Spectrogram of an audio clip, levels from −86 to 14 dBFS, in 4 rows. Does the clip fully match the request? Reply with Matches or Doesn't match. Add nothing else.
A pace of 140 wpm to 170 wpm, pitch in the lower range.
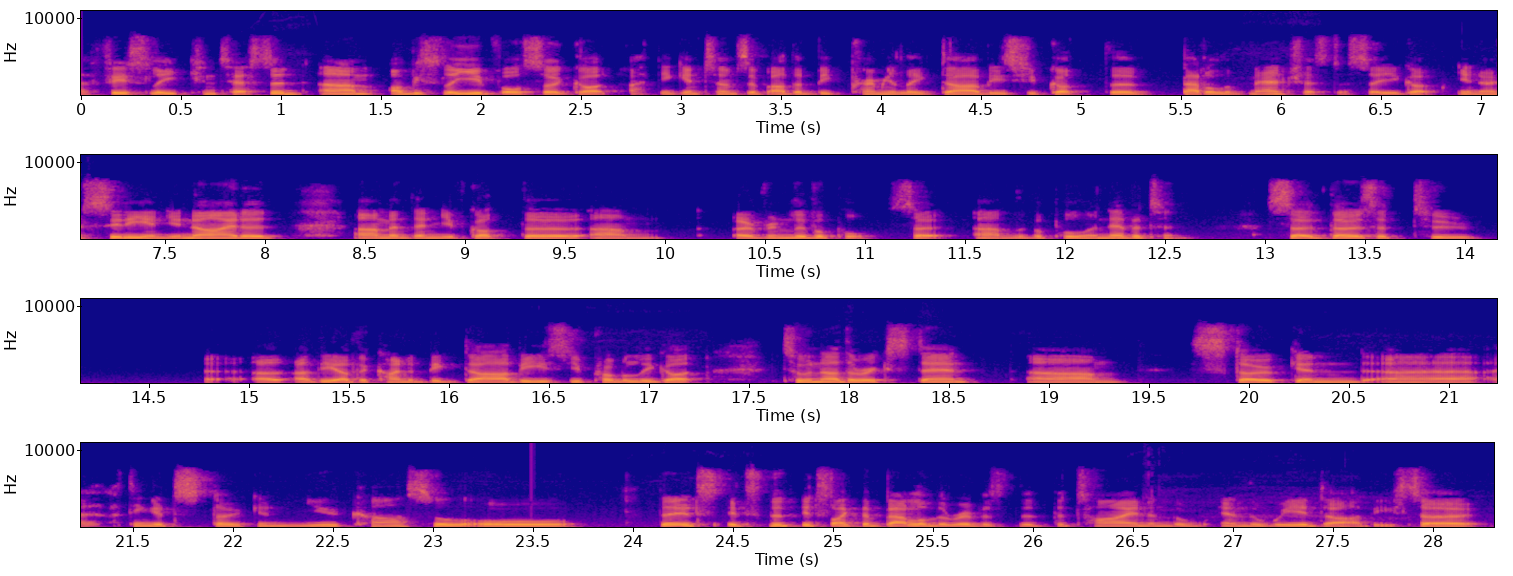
Doesn't match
